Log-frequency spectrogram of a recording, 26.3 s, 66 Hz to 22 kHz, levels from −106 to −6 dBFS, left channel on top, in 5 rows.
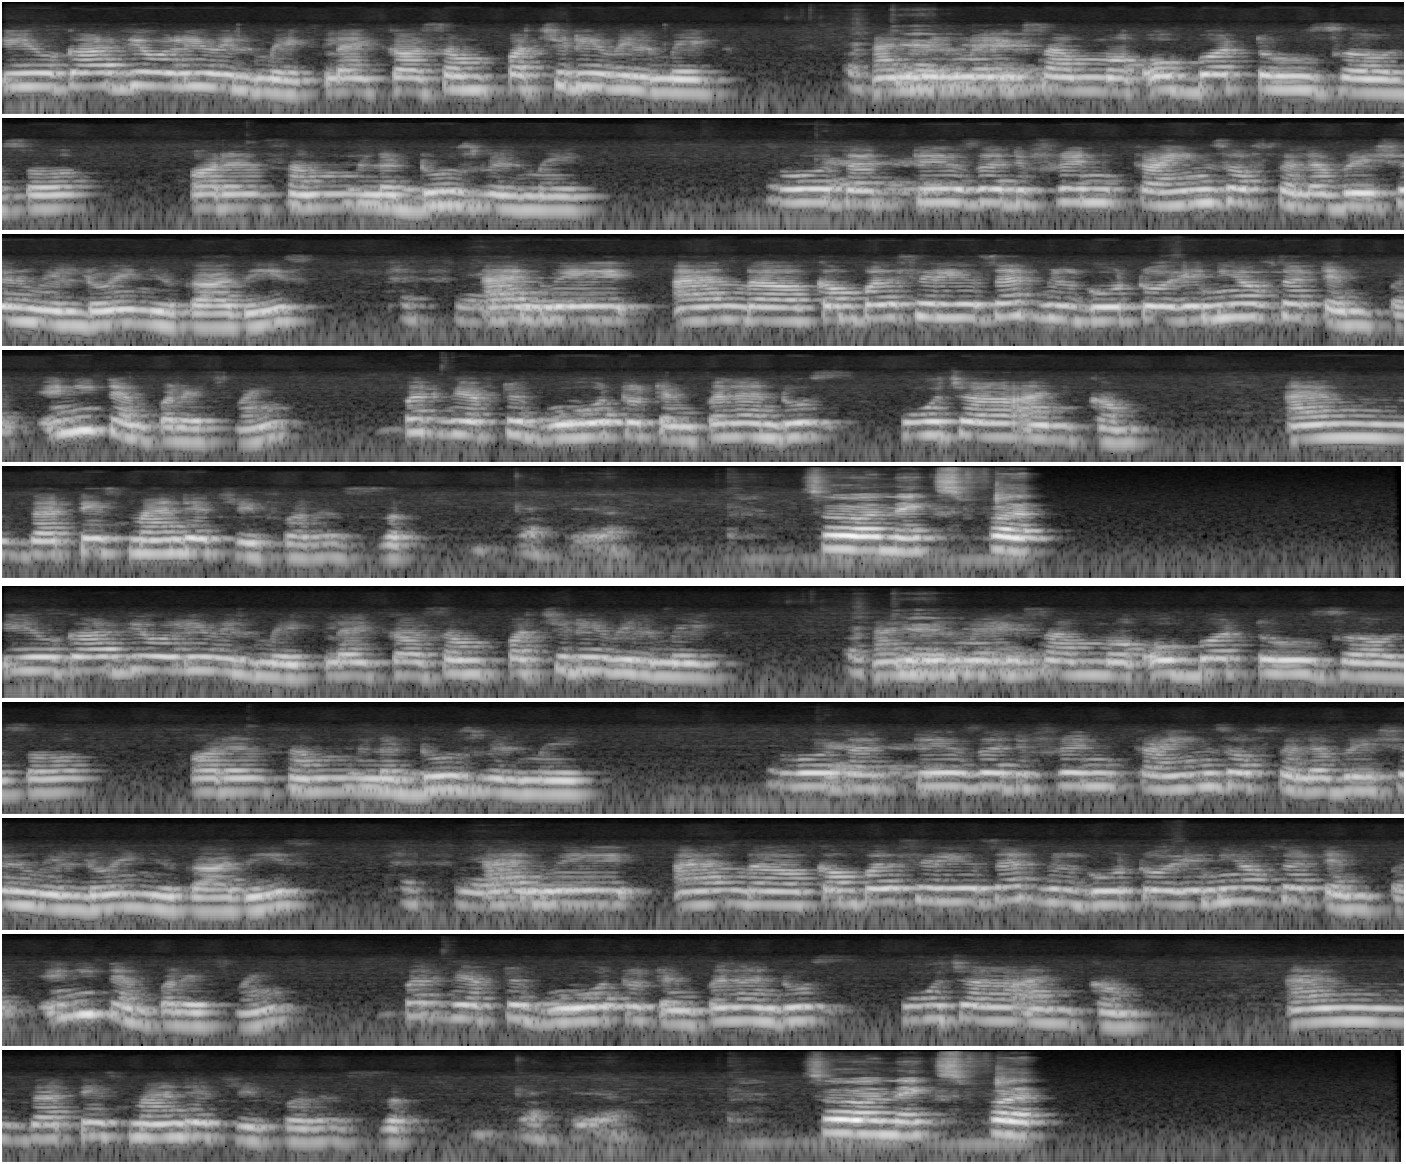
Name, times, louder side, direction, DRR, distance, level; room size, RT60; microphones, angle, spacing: voice 1, 0.0-2.7 3.3-5.6 6.0-7.5 8.2-11.7 12.3-16.9 17.3-18.9 19.2-20.1 20.6-22.6, left 2 dB, 65° left, 0.6 m, -29 dB
voice 2, 3.2-3.5 6.5-6.7 8.3-8.5 12.2-12.5 23.0-23.4 23.8-24.9, left 2 dB, 25° left, 0.7 m, -25 dB
2.5 x 2.3 x 3.0 m
head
